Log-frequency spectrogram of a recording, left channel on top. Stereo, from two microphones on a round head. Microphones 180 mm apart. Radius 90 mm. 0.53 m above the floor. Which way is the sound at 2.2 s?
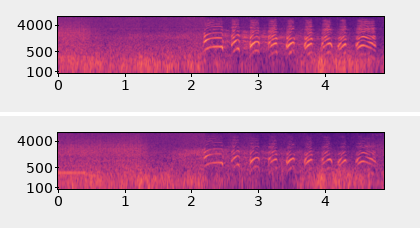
35° left (ahead or behind).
